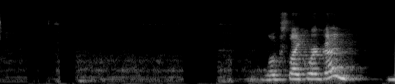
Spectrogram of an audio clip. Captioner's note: silence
